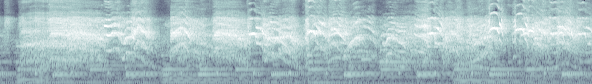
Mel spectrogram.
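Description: Birds on a home farm with parrots, peacocks and ostriches squawk loudly and repeatedly, harsh overlapping calls and chirps close by, with no talking.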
